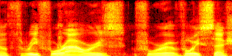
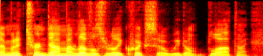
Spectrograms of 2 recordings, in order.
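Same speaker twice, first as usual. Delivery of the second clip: normal talking voice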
